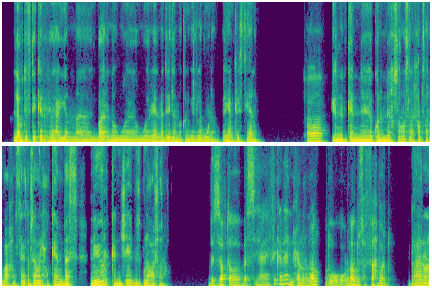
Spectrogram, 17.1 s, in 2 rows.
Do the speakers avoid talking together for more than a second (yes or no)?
yes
